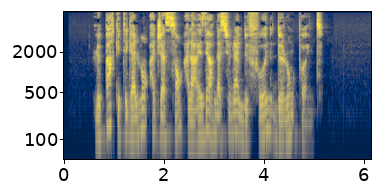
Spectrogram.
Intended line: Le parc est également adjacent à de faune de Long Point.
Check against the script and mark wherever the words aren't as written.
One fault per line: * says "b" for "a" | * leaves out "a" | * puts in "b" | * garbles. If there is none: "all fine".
* puts in "la réserve nationale"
